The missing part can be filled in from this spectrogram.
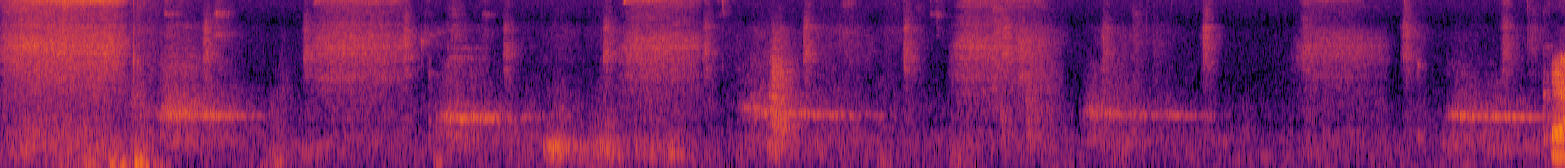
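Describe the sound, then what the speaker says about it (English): A patient breathing deeply for a lung check during a nursing head-to-toe assessment, faint, slow inhales and exhales recurring about every few seconds in a quiet room. "can you please just take a big deep breath in?"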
